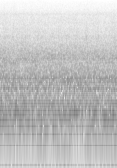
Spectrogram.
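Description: Quiet steady hiss with a faint hum underneath: the background noise of a voice recording, room tone between sentences.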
